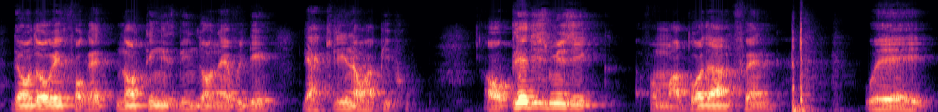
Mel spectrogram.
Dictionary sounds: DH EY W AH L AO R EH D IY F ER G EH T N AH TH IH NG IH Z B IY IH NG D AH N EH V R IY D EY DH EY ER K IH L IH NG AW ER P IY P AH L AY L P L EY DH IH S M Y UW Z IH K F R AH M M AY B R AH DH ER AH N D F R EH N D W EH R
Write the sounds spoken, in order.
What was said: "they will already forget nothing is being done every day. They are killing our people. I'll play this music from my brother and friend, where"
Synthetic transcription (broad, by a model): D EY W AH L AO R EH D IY F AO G EH T N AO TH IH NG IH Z B IY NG D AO N EH V R IY D EY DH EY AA K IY L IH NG AW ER P IY P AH W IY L P L EY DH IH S M Y UW Z IH K F R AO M M AY B R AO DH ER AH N F R EH N D W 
